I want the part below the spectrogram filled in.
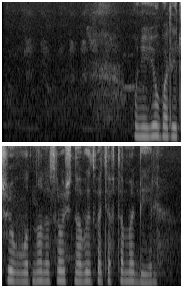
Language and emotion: Russian, neutral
